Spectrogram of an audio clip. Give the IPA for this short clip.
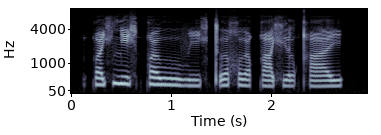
qʷ e ç lʲ e ç q uː v iː ç tʼ ʊ χ uː q a xʲ u l qʰ aː i̯

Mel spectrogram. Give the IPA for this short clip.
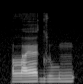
lˠ æ ɡ l u m

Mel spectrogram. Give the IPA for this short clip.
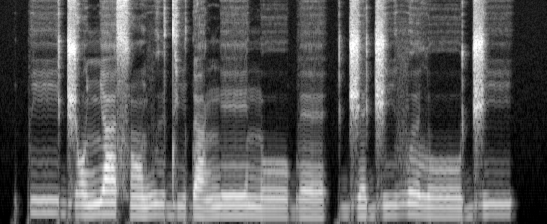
p iː˦ d͡ʒ ɔ˧ ɲ a˦ s ɔ̃˨ v ɨ˧ d i˨ ɗ a˨ ŋ eː˧ n oː˨ b ɛ˨ | d͡ʒ ɛ˨ d͡ʒ i˧ v ə˦˨ l oː˨ d͡ʒ i˧

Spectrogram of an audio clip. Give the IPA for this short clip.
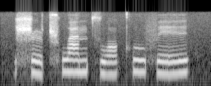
ʂ ɻ̩˨˩ ʈ͡ʂʰ w a˦ n t͡s w ɔ˨˦ kʰ u˦ f e˨˦ ɪ̯

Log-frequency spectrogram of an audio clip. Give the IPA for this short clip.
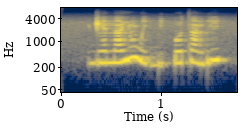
d͡ʒ ɛ̃˨ n ã˨˦ j ũ˦˨ w i˨ ɡ͡b i˨ k͡p o˨˦ t ã˧ ɡ͡b i˦

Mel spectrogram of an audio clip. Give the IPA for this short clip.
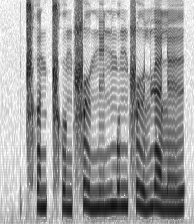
ʈ͡ʂʰ ə˨˦ n ʈ͡ʂʰ ʊ˨˩ ŋ ʂ ɻ̩˥˨ n̪ i˨˦ n m ʊ˦ ŋ ʂ ɻ̩˥˨ l ɥ ɛ˥˨ l e˨˦ ɪ̯

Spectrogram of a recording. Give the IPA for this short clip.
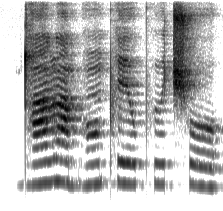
ɖʱ ã ɭ ã bʱ õ pʰ e ʊ̯ pʰ ɯ t͡ʃʰ o

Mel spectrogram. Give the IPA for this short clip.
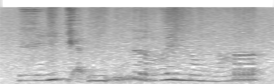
z i ɟ æ̰ ɲ ṵ r ɑ̤ i̯ n u ʎ ɑ̤ r

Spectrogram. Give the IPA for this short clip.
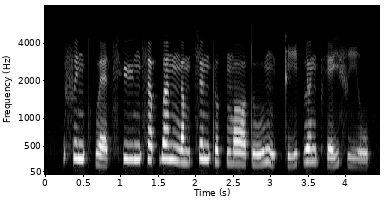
f ɪ˥ ŋ kʷʰ ɛː˨˩ t͡sʰ yː˥ ŋ s ɐ˥ p̚ w ɐ˥ n ŋ ɐ˧ m t͡s ɵ˥ n t̪ ʊ˧ k̚ m ɔː˧ t̪ uː˨˥ ŋ ɪ˨ k̚ t̪ iː˨˥ t̚ l ɵ˥ n pʰ e˨˥ j f iː˨˩ w

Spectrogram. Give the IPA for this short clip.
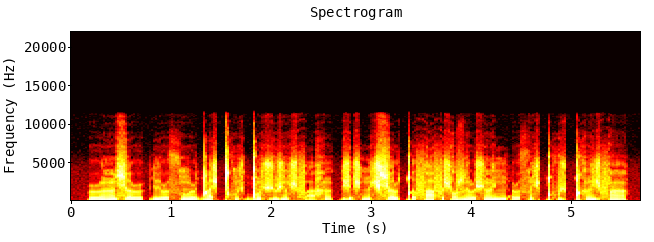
ɹ œ̃ ɕ œ ɹ | ɾ y ɹ θ ũ ɹ ŋ͡ǃ a ʃ ǀʰ ũ ʃ ŋ͡ǃ õ ʃ ʒ y ʒ œ̃ ʃ f a̰ h ə̃ | ʒ ə̰ ʃ n ə̃ ʃ ɕ œ ɹ ǃ ə f a f ə ʃ ɔ ɮ ə̃ ɹ ʃ œ̃ ʒ ɲ a̰ ɹ θ ə̃ ʃ ǃʰ u ʒ ǃʰ ə̃ ʒ f ã

